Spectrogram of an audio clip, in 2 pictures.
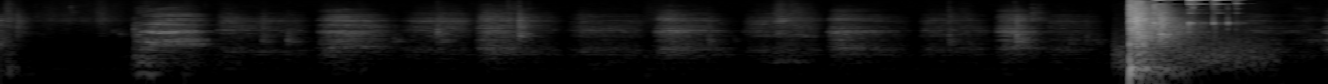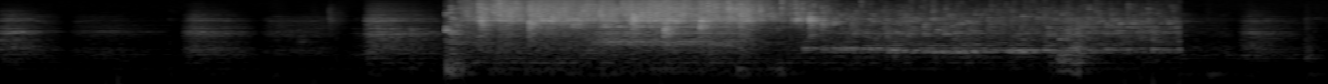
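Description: Ragged, heavy breathing in short repeated breaths, broken by one loud thump about eight seconds in; then a shower mixer tap turned on, water running and splashing for about five seconds as it is scooped onto a face, before it is turned off.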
